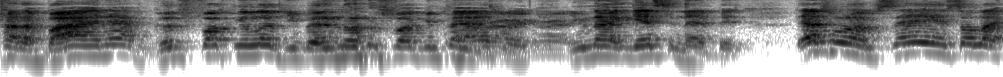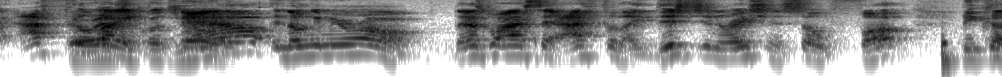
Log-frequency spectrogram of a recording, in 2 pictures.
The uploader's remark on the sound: Technical Difficulties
